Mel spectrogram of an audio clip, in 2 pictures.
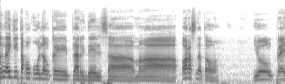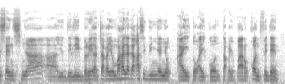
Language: Filipino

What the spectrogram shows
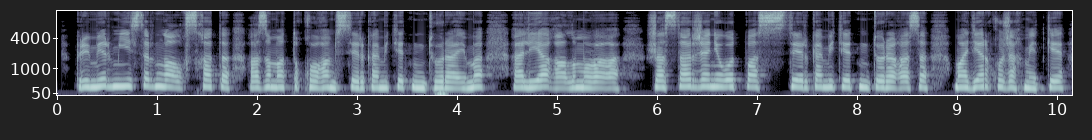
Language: Kazakh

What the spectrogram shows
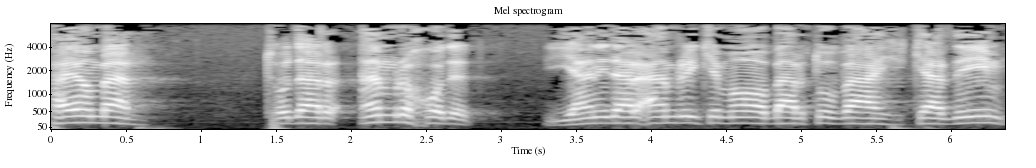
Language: Persian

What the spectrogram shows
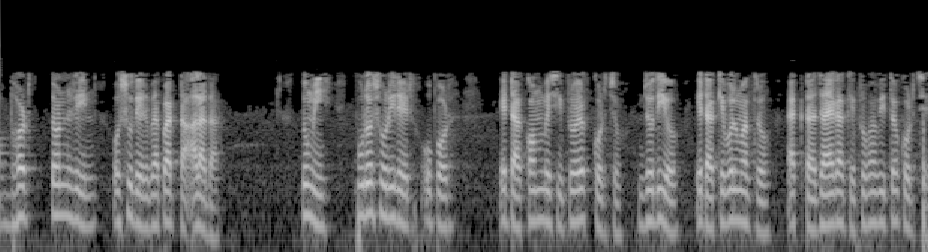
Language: Bangla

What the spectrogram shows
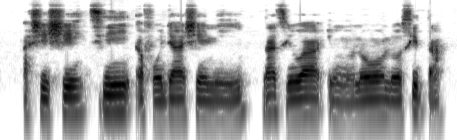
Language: Yoruba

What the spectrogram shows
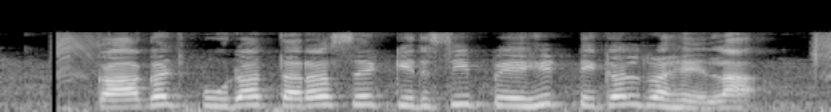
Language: Bhojpuri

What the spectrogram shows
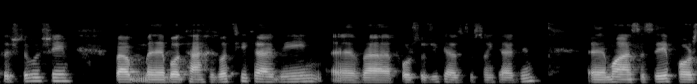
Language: Persian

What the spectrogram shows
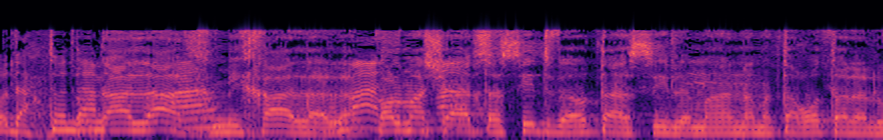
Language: Hebrew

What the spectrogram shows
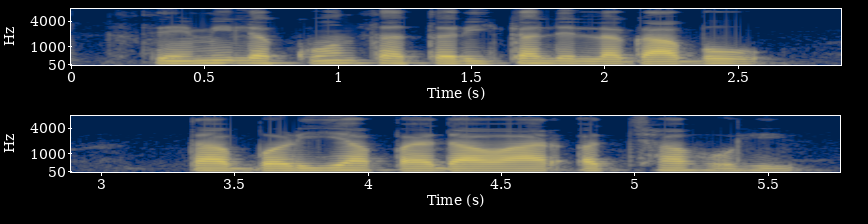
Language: Chhattisgarhi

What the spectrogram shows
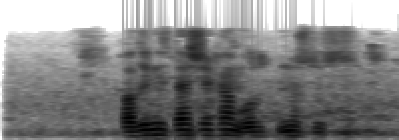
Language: Uzbek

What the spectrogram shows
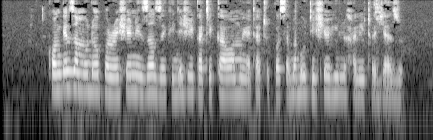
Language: Swahili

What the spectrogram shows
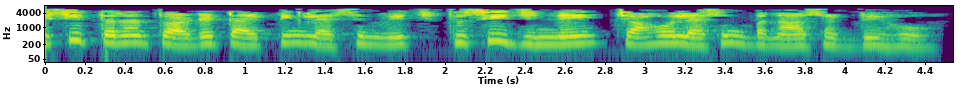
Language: Punjabi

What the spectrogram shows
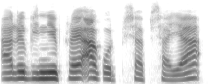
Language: Bodo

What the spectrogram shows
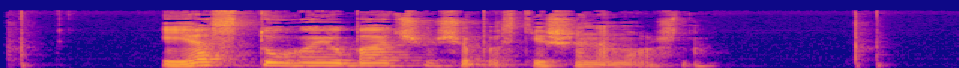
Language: Ukrainian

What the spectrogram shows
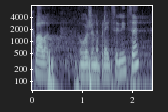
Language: Serbian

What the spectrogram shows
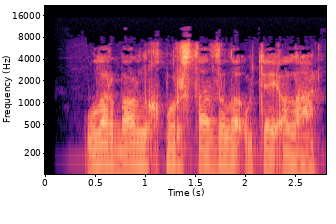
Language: Bashkir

